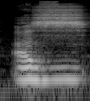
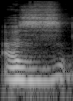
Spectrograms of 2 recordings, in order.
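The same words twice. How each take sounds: The two takes are said the same way.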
